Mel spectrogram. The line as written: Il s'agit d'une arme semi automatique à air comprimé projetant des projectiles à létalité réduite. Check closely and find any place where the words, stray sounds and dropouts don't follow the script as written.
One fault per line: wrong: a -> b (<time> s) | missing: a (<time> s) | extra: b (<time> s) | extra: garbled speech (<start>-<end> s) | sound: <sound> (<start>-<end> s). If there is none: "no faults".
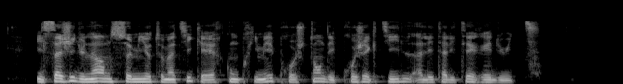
no faults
